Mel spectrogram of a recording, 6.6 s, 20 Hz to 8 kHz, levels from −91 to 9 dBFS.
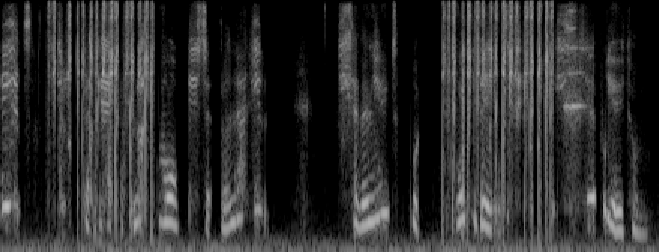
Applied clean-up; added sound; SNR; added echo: neural diffusion model UNIVERSE++.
